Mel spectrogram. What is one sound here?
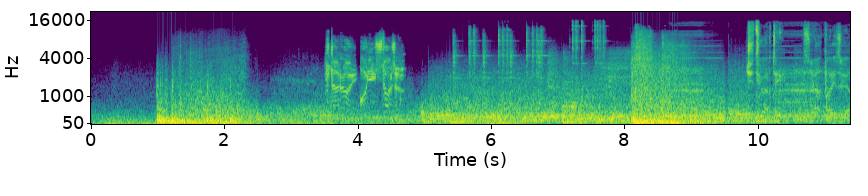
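Heavy naval guns fire with deep booms.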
